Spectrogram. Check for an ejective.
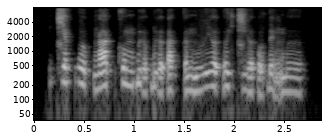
absent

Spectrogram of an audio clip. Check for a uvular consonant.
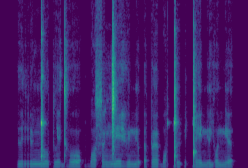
absent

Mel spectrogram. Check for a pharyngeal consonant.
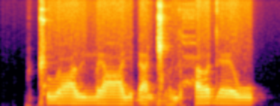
present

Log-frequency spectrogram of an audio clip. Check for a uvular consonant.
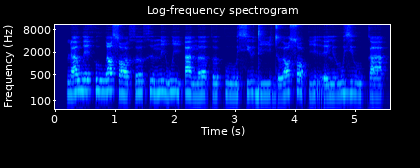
absent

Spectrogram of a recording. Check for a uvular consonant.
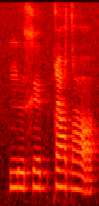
present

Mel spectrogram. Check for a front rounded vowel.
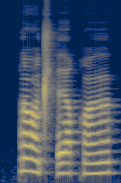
present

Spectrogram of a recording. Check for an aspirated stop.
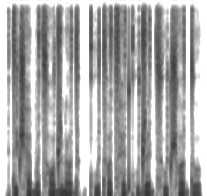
present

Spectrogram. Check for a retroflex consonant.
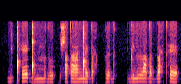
present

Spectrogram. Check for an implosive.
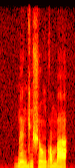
absent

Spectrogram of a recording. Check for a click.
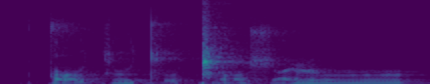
present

